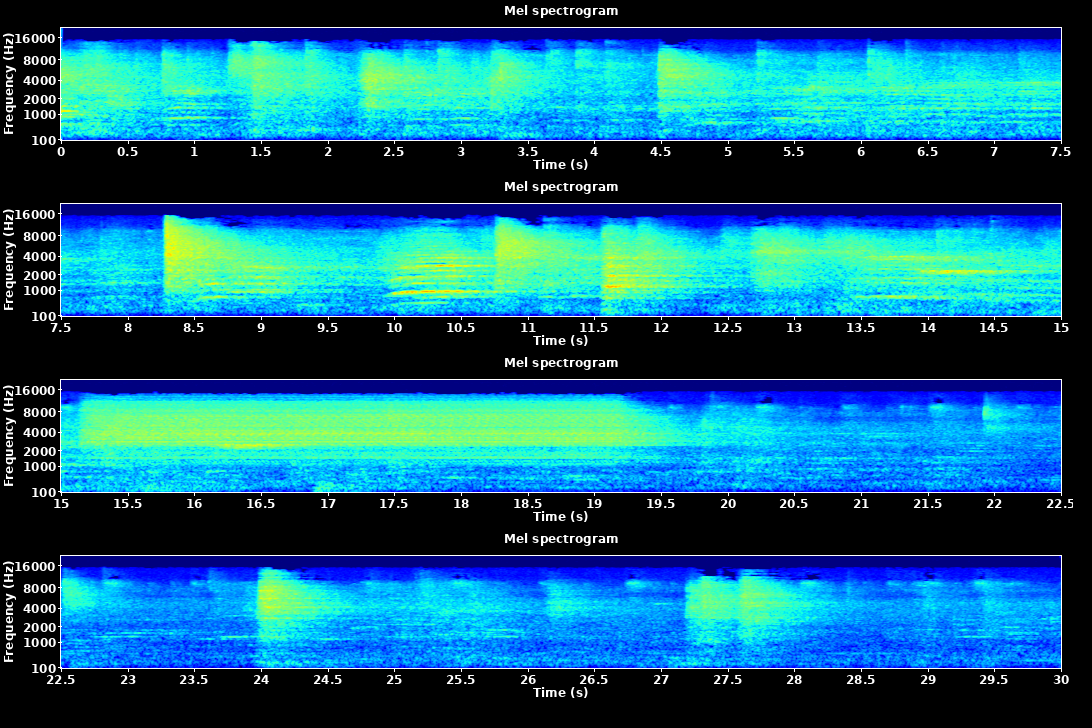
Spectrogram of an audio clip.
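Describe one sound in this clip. Skate wheels roll across a hard floor.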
